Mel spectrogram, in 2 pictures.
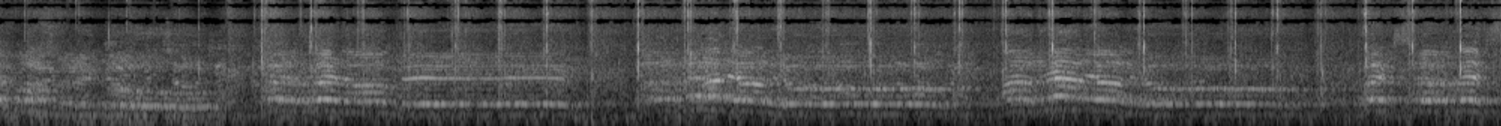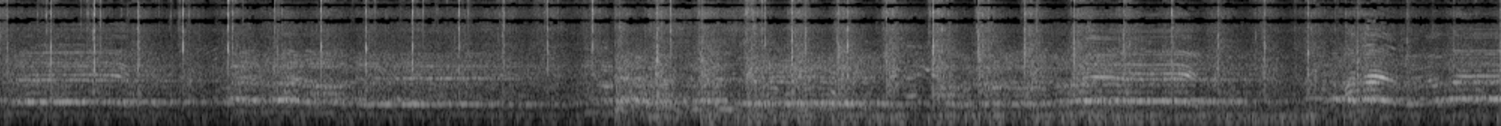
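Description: Football crowd singing a chant together, many voices holding long notes in repeating phrases.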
